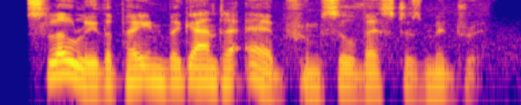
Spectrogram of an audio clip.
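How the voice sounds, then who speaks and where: Somewhat breathy and at a fairly slow pace, a man speaks in a medium pitch with lively intonation. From UK. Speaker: voice actor. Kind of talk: audiobook narration.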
